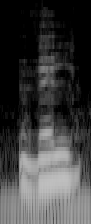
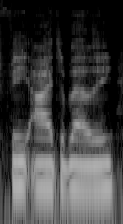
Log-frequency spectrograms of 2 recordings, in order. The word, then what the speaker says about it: Villé: I'm going to be checking out the Villé Hotel, I think it may be pronounced VILLE Hotel in Manchester.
